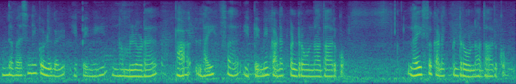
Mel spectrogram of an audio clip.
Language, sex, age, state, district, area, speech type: Tamil, female, 18-30, Tamil Nadu, Salem, urban, spontaneous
